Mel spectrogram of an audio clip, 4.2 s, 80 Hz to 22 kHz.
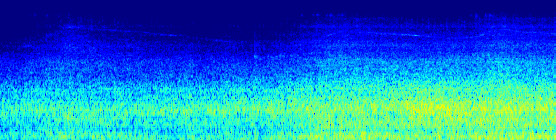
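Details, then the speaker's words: MAN TGS 35.420 8x4 tipper, 420hp 12.4-litre straight-six diesel, ZF TraXon 12-speed automated gearbox, fully loaded, heard through the open cab door: deep, even diesel rumble swells smoothly on a couple of revs, no knocks or misses. "But yeah, I'm just going to start it up just to give you a sound of the engine."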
